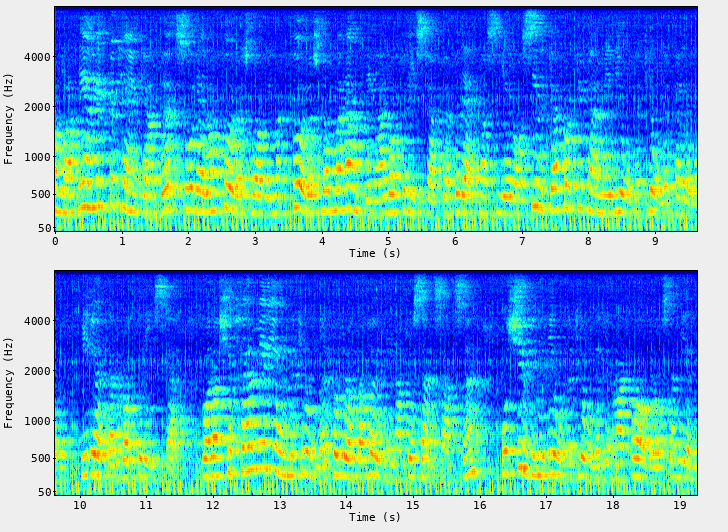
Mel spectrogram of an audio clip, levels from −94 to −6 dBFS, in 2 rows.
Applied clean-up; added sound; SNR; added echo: none; Drill; 10 dB; reverberation time 1.0 s.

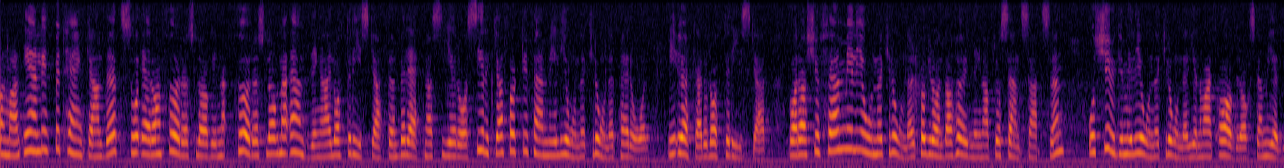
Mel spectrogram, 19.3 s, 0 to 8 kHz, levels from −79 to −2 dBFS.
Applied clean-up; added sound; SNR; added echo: none; none; none; none.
